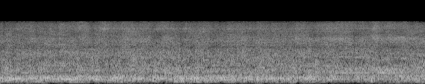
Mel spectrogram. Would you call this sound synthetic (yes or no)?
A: yes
